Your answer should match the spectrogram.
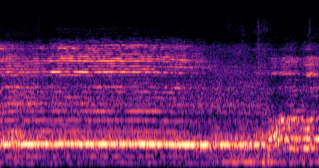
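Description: Loud live folk music accompanying a Mauniya dance, with one long high note held steadily throughout.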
